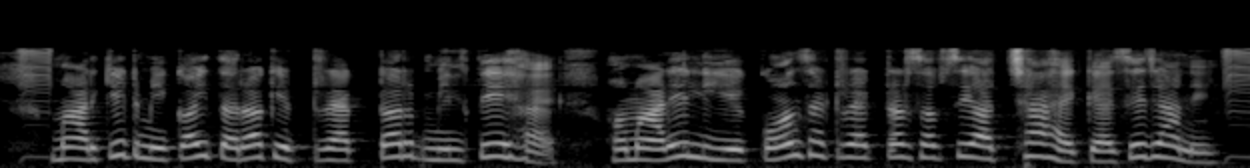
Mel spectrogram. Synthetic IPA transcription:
maːɾkeʈmẽkəit̪əɾəɦkeʈɾɛk̚ʈəɾmɪlt̪eɦɛː | həmaːɾeliekɔːnsaʈɾɛk̚ʈəɾsəbseətːʃʰaɦɛkɛːsed͡ʒaːne

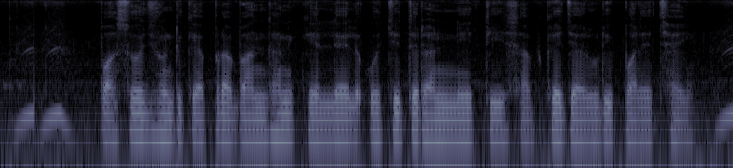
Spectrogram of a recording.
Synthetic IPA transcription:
pəsud͡ʒʱʊ̃ɳɖkepɾəbə̃nd̪ʱənkeleːlʊt͡ʃit̪ɾənnit̪isəbʱked͡ʒəɾuɾipəɾet͡ʃʰəj

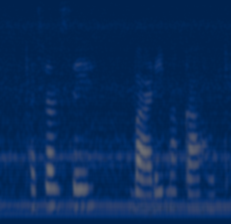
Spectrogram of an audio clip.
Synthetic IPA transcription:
pʰɐsəlse | baːɽemãkaːɦoːt̪

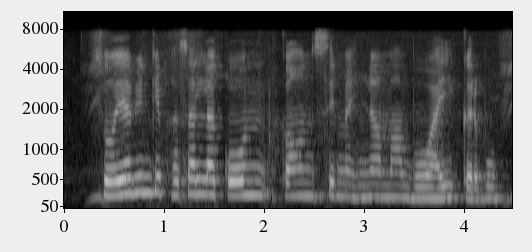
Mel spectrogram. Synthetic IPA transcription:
soːjabɪnkepʰɐsəlːakoːnkɔːnsemɐɦɪnamãboaːikɐɾboː

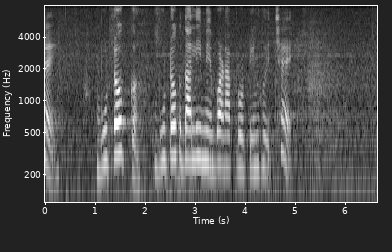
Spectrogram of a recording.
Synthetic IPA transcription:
ɛ | buʈok | buʈokd̪alimebəɽapɾoʈinɦojt̪t͡ʃʰɛ

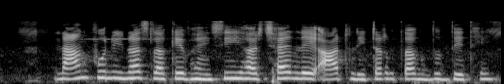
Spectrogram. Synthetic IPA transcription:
naŋɡpʰuɾninəsləkebʱə̃ɪ̃siɦəɾt͡ʃʰɛleʔaːʈʰliʈəɾt̪əkd̪ud̪ːet̪ʰe

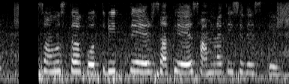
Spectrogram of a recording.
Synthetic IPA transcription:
ʃɔɦost̪ʰakot̪ɾit̪ːeɾʃat̪ʰeʃamlat̪iʃed̪eske

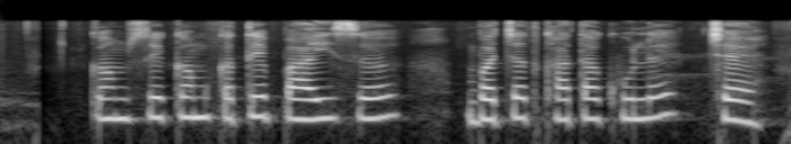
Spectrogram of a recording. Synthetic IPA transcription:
kəmsekəmkət̪epaːisə | bət͡ʃət̪kʰaːt̪akʰule | t͡ʃʰɛ

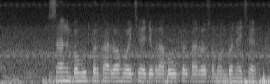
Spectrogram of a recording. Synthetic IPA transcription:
sənbəɦut̪pɾəkaɾːəɦɦojt͡ʃʰɛd͡ʒəkɾabəɦut̪̚pɾəkaɾːəɦsəmonbənɛt͡ʃʰɛ

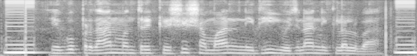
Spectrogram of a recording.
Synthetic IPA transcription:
eːɡopɾɐd̪ʱaːnmə̃nt̪ɾikɾɪʃiʃɐmaːnːid̪ʱijoːd͡ʒnanɪkləlbaː

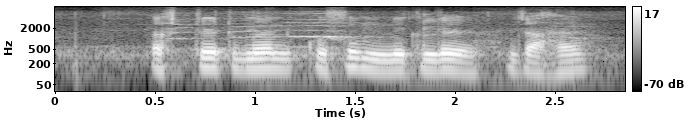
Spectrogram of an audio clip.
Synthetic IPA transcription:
əsʈeːʈmeːnkʊsumnɪkled͡ʒaːɦɛ

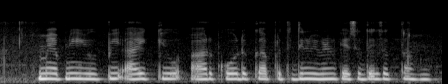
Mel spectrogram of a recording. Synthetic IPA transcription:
mɛ̃ɐpnijuːpiʔaːikjuːaːɾkoːɾɖkapɾɐt̪ɪd̪ɪnʋɪʋɪɖəɳkɛːsed̪eːkʰsɐk̚t̪aɦũː

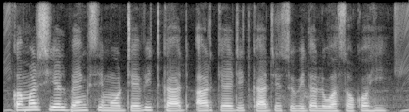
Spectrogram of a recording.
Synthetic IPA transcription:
kɐməɾʃijəlbɛ̃ŋksimoɖeʋiʈkaːɾɖaɾkeːɖiʈkaːɾɖiɾsuʋid̪ʱaluʋasɔkɔɦi

